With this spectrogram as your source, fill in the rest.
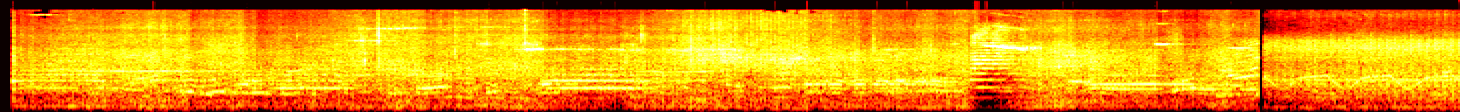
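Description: Motorcycle engines rumble and putter along a busy street.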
